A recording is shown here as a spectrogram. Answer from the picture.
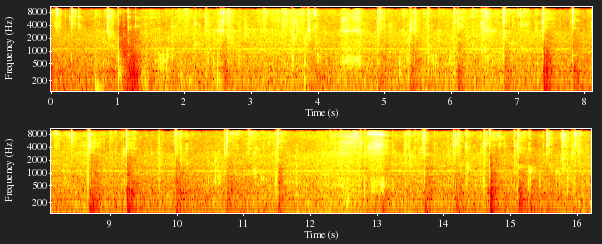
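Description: Close-miked chewing of a sticky chocolate-coated glutinous rice cake, with many small wet clicks and squelches from the mouth.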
